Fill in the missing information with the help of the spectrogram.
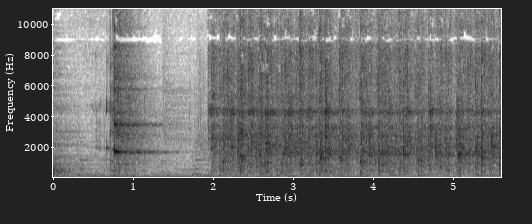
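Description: A metal shaker tin clinks as it is pressed onto the mixing glass of a Boston shaker, then ice cubes rattle steadily inside it as the cocktail is shaken hard, starting about two seconds in.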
